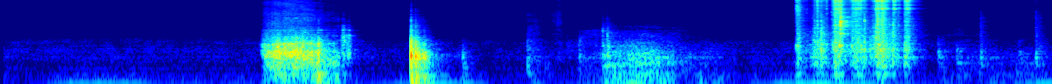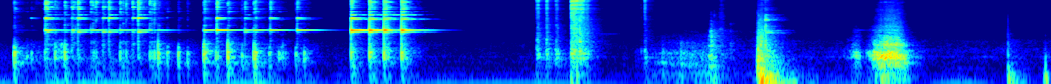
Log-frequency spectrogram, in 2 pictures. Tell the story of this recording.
I opened a drawer, picked up a tea spoon from piles of spoon. Then stirred my tea in a glass cup, put the spoon back and closed the drawer.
